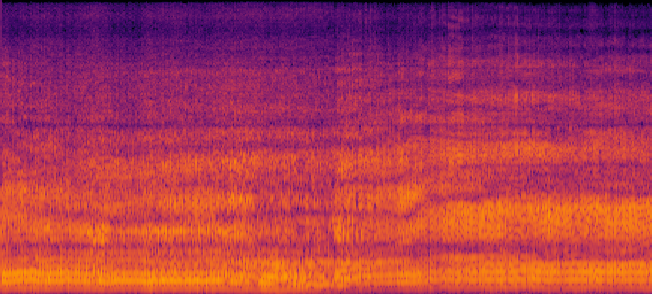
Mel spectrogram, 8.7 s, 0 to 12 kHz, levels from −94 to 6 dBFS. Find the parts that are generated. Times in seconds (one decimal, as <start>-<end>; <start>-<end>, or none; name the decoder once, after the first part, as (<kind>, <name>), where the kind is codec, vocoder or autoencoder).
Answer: 0.0-2.0 (vocoder, Vocos); 2.7-8.7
